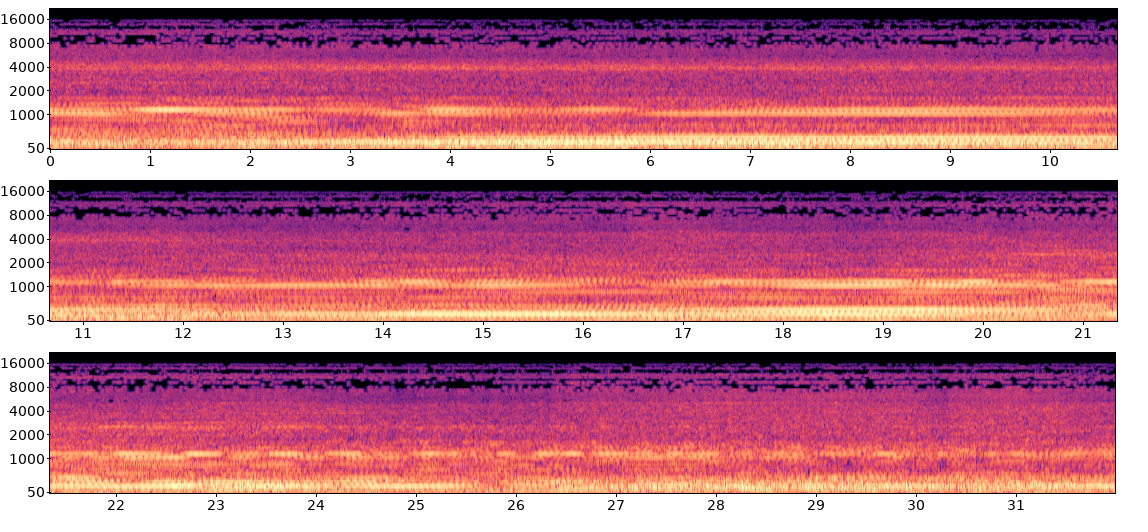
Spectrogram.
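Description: Hydraulic power unit of a scrap metal baler, its electric motor and pump running with a steady hum made of several held tones. The tones shift a little after about twenty seconds, then settle again.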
